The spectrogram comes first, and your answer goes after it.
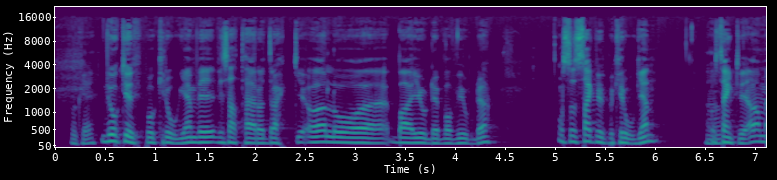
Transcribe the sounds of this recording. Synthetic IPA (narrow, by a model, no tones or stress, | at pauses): ɔkʰvɪoːk̚t̪əʉ̟ːt̪̚pʰɔkʰɾuːɡənvɪvɪsat̪ːhæːɾɔd̪ɾakːɪøːlɔbɑːɾajuːɖəvavɪjuːɖə | ɔsɔst̪ɾak̪ːvɪʉ̟t̪pʰɔkʰɾuːɡən | ɔɔt̪ɛŋkt̪əvɪɑːm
